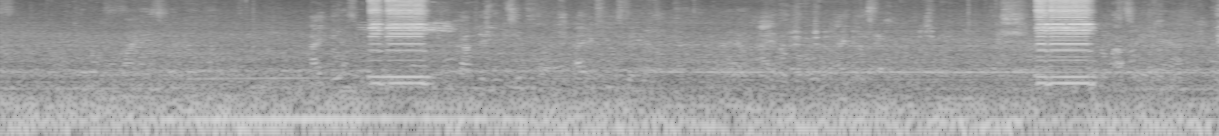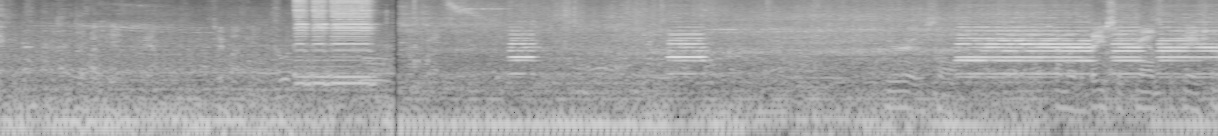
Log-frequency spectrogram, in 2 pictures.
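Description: Vehicle horns honk repeatedly in busy Indian street traffic alongside buses and trucks, with three loud blasts a few seconds apart and more scattered toots later, all over a constant rumble of engines and road noise.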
